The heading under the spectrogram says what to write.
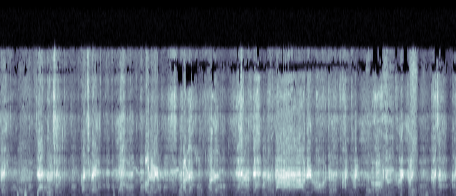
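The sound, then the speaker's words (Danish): A dog whimpers and barks in a steady, restless stream of high whines and short yelps, fairly loud, with a few longer squealing cries partway through. “Han er virkelig god til at være hund.”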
